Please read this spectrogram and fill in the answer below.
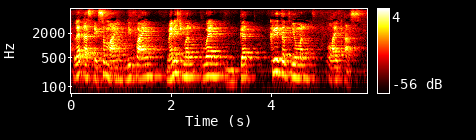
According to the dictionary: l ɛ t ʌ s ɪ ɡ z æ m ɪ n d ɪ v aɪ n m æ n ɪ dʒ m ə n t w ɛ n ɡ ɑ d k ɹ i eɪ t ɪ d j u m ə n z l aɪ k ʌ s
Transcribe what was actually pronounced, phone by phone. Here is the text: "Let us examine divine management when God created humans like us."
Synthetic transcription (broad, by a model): l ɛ t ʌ s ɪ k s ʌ m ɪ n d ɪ f aɪ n m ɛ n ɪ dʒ m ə n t w ɛ n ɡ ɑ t k ɹ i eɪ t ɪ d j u m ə n l aɪ k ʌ s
